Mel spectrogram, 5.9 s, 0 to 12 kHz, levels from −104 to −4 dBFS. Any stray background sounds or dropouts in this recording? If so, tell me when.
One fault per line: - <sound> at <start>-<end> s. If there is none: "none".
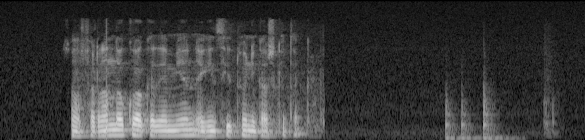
- thud at 4.4-5.3 s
